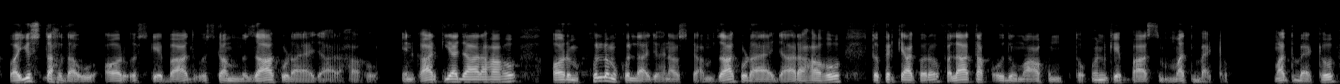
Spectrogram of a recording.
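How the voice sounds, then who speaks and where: A man's voice: sits low, vocal fry, no room sound. A man explaining scripture in a religious lecture, reciting verses and repeating key phrases for emphasis. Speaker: Quran teacher. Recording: dull dry lo-fi lecture recording.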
